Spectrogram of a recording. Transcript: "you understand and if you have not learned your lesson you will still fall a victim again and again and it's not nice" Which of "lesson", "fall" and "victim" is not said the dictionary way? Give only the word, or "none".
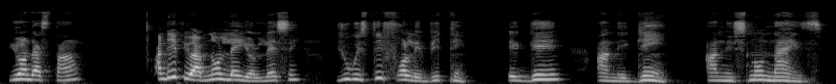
victim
